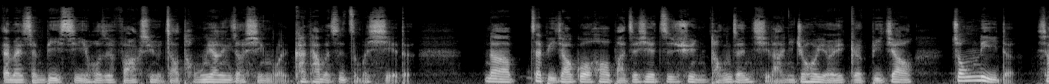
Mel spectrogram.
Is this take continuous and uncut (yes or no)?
yes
